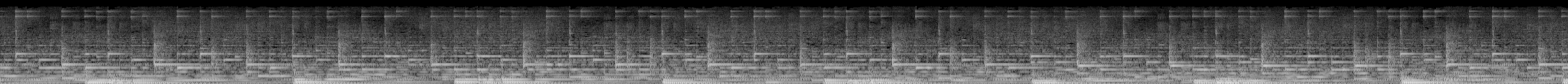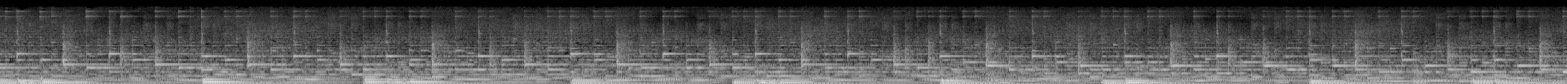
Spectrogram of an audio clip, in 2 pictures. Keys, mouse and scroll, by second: 0.6 click, 0.9-3.4 typing, 1.3 click, 1.8 click, 2.5 click, 4.1-4.9 click, 5.1 scroll up 1, 6.4-6.7 click, 6.8 scroll up 1, 7.4 click, 9.9 scroll down 1, 10.8 click, 11.5 s, 12.0 click, 12.1 scroll down 1, 12.8 click, 13.6 scroll down 1, 13.8 click, 14.3 s, 14.6 click, 14.8 g, 15.0 click, 16.4 scroll up 1, 16.6-22.3 typing, 17.6 click, 19.3 click, 19.5 ctrl+z, 19.6 click, 21.4 click, 22.1 click, 22.3 scroll up 1, 23.1-23.7 click, 23.8 scroll up 1, 25.5-26.2 click, 26.2-26.8 scroll down 1, 27.0-27.6 drag, 30.9 scroll up 1.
